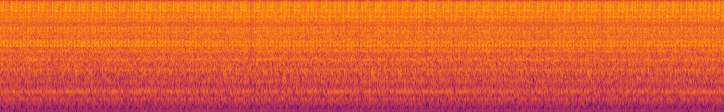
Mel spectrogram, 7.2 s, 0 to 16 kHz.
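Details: 2018 Nissan Armada gasoline V8 idling with a hard, diesel-like bottom-end engine knock, recorded before the short block was replaced.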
